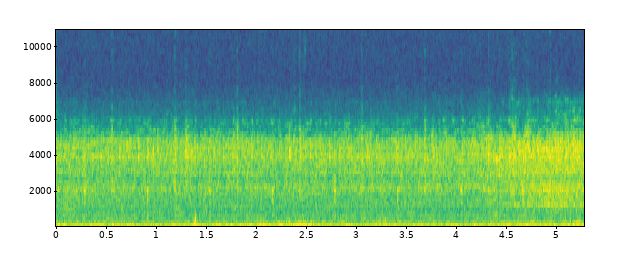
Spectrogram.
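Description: Car engine idling steadily, a low even hum heard from inside the car's cabin.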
